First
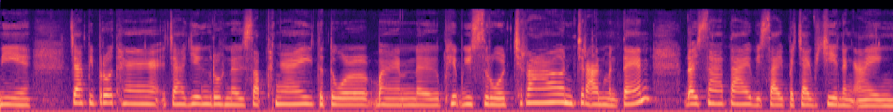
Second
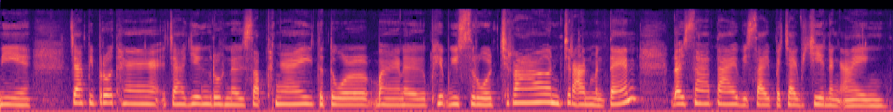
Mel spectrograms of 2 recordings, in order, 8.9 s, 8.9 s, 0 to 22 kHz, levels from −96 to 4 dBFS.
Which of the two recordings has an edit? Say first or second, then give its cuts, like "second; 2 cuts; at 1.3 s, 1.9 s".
second; 1 cut; at 4.0 s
